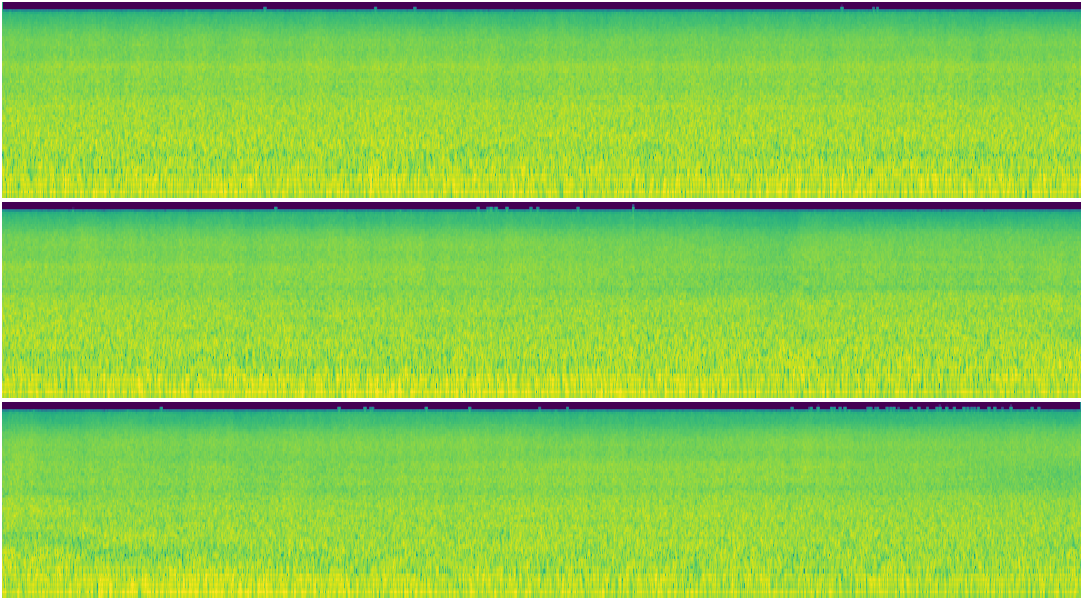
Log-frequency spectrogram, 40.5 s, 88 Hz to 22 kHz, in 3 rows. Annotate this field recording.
Tech note : Sony PCM-M10 internal microphones.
